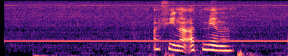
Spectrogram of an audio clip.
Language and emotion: Russian, neutral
